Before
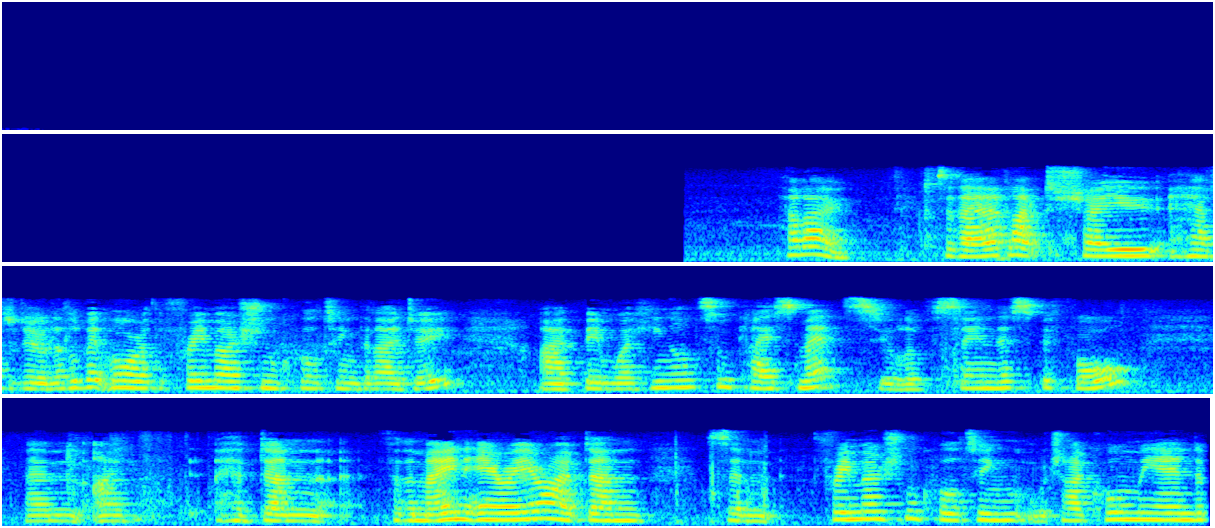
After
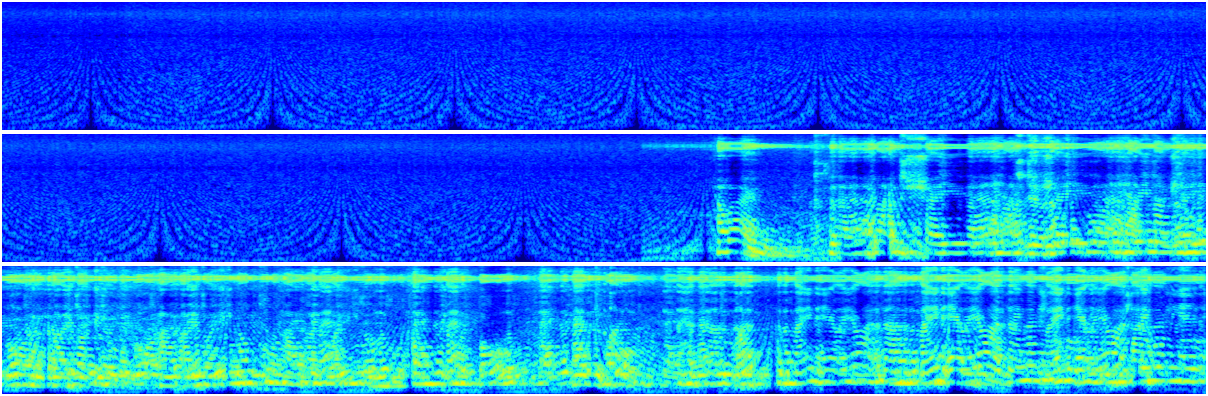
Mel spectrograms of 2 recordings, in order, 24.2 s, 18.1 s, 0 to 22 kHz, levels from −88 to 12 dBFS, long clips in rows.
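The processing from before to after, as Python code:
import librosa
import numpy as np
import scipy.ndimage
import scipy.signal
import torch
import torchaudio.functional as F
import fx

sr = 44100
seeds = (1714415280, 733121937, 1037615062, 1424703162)

p1 = fx.speed_glide(x, sr, from_pct=70, to_pct=198)
p2 = fx.low_shelf(p1, sr, hz=220.0, db=-5.0)
p3 = fx.quant_dither(p2, sr, seeds[0], bits=6, dither='triangular')
p4 = p2 + F.gain(torch.from_numpy(p3), -11.0).numpy()
p5 = fx.high_shelf(p4, sr, hz=2600.0, db=-6.0)
p6 = fx.hum_notches(p5, sr, base_hz=50, count=7)
p7 = p6 + fx.echo_split(p6, sr, split_hz=490.0, low_ms=84, high_ms=631, feedback_pct=52, wet_db=-3.0, dry=0)
p8 = fx.over_compress(p7, sr, threshold_db=-25.0, ratio=-1.0)
p9 = (np.kron(scipy.signal.resample_poly(p8, 1, 3), np.eye(3)[0]) * 3)[:len(p8)]
y = fx.flanger_cancel(p9, sr, hz=1.1, depth_ms=7.4)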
